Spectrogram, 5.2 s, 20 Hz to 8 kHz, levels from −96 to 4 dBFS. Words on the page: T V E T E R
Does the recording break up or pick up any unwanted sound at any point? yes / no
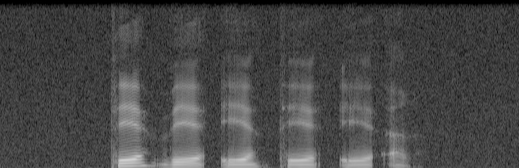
no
